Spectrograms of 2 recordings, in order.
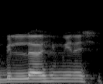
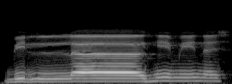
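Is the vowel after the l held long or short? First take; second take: short; long. First: The vowel after the l is cut short. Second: The vowel after the l is held long. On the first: The speaker calls it wrong. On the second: The speaker calls it right. "dibaca dengan dua harakat"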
